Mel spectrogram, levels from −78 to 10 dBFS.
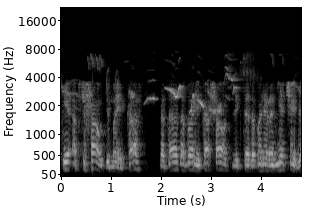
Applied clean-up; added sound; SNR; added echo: none; Bird; 8 dB; reverberation time 0.2 s.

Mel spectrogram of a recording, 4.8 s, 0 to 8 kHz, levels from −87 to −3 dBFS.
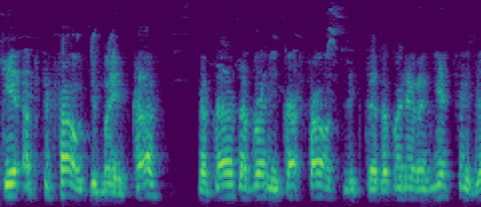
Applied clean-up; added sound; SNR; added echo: neural mask model DeepFilterNet 3.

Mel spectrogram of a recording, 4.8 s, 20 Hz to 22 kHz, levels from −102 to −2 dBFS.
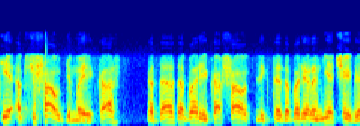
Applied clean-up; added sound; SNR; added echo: none; none; none; none.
